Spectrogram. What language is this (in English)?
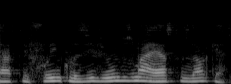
Portuguese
